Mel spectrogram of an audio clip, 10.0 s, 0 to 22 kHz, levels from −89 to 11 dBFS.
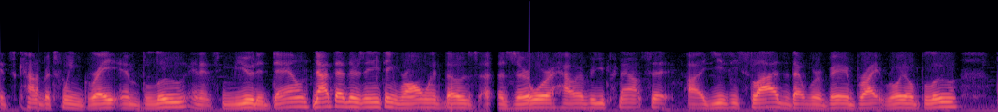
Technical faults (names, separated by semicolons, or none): CD skip; repeated stalls (stutter); jitter buffer slow-down; jitter buffer speed-up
